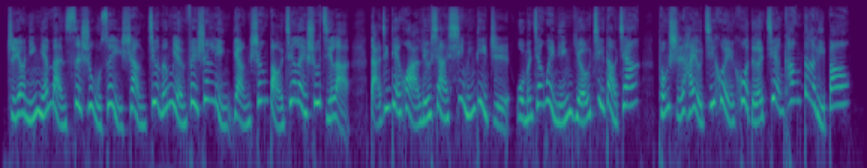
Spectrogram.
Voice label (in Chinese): 女, 促销; 好消息-保健书籍免费送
